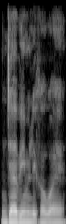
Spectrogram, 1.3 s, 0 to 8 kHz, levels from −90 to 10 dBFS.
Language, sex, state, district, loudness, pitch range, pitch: Hindi, male, Uttar Pradesh, Shamli, -15 LUFS, 100-115 Hz, 110 Hz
